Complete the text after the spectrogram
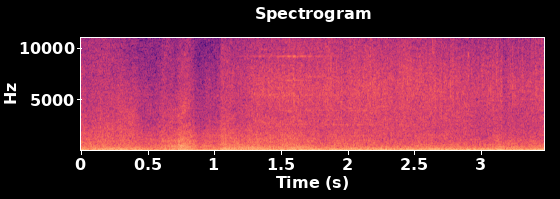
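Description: An energy blast bursts with a crackling whoosh.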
